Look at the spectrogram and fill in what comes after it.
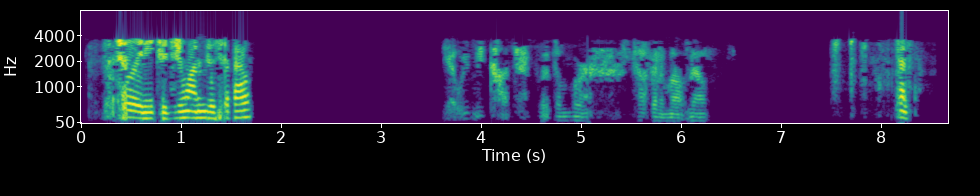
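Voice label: police dispatch, Scottsdale PD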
